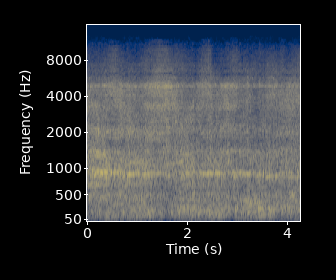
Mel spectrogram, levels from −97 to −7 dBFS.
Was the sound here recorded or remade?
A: remade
